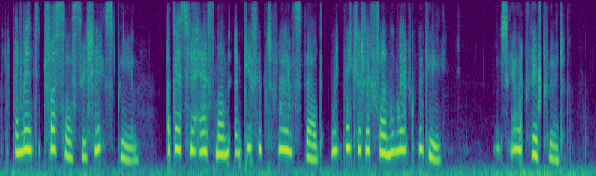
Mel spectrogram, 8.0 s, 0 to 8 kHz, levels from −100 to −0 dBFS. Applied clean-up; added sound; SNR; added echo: neural diffusion model UNIVERSE++.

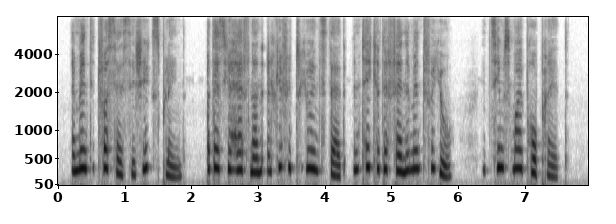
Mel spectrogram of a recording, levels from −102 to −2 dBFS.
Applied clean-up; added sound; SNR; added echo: none; none; none; none.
